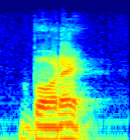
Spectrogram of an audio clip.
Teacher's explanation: The Bambara R is pronounced by tapping the tip of the tongue against the ridged area of the mouth, right behind the front teeth. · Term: tapped R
